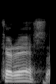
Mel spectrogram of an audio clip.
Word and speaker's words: Karrech: to you know so my name is karesh actually it's okay that you mispronounce it it's pretty common that people mispronounce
